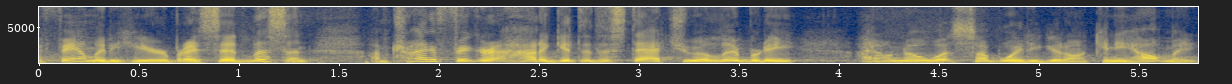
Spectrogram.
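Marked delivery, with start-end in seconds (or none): 1.0-5.8 hushed, private half-whisper. Retelling asking a stranger for subway help so his family won't hear, retelling a half-whisper. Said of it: "I whispered back at him".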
